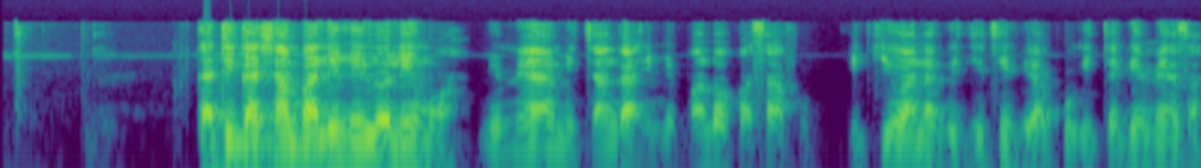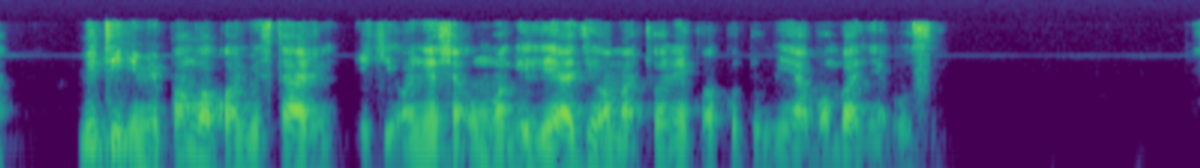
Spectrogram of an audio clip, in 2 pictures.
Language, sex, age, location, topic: Swahili, male, 25-35, Nairobi, agriculture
